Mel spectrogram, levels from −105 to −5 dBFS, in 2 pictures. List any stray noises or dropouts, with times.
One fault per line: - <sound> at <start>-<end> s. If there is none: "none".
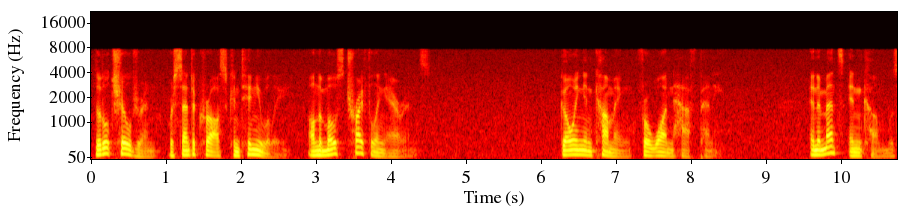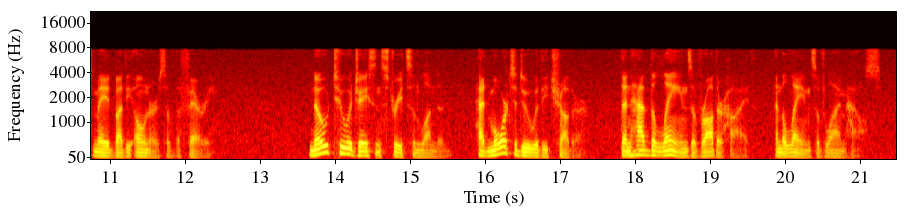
none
